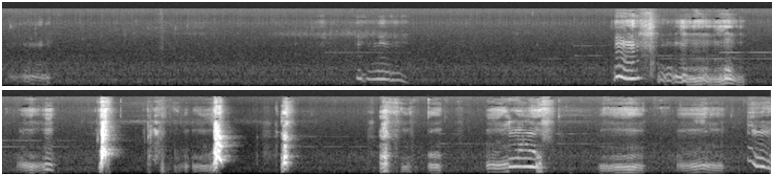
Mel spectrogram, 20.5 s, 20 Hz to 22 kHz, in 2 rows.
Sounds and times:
Inside, small room: 0.0 - 20.5
Whimper (dog): 0.1 - 0.7, 4.6 - 5.5, 8.2 - 11.0, 15.3 - 17.7, 18.3 - 20.5
Bark: 11.6 - 12.4, 13.1 - 13.4, 14.0 - 14.2
Bow-wow: 11.6 - 13.4.

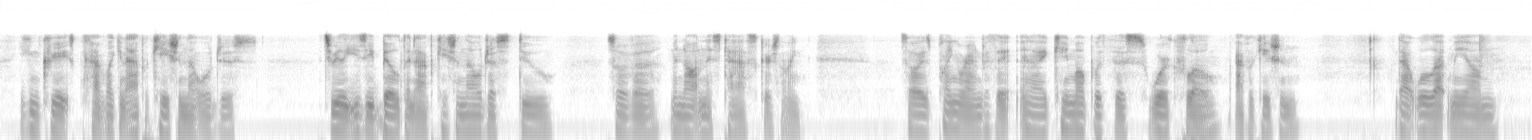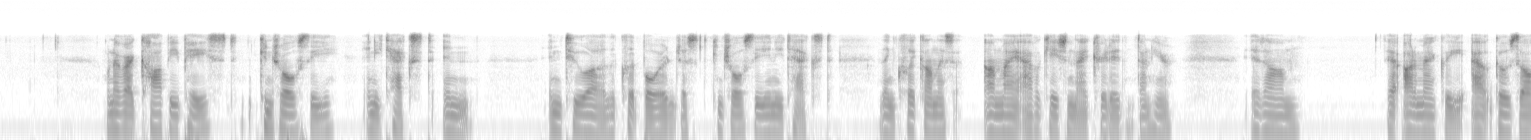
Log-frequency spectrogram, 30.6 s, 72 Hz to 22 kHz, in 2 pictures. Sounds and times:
Narration, monologue: 0.0 - 30.6
Male speech, man speaking: 0.2 - 2.6, 3.2 - 8.1, 9.0 - 13.0, 13.9 - 15.1, 16.4 - 20.1, 20.8 - 27.1, 27.8 - 28.4, 29.1 - 30.6.

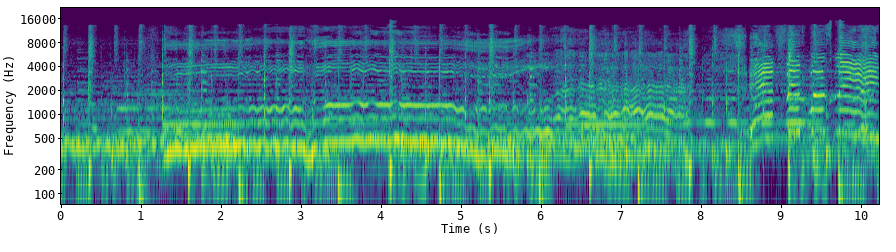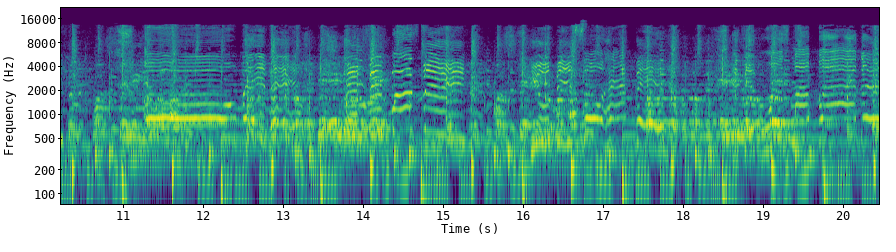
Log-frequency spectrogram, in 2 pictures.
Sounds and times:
Music: 0.0 - 20.4.

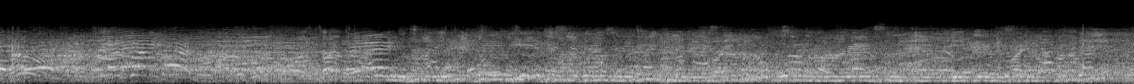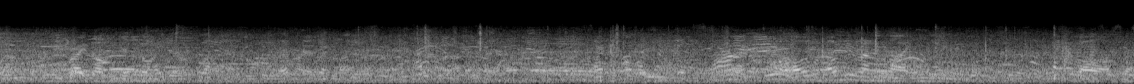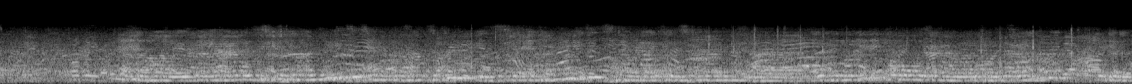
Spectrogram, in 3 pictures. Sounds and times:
Crowd: 0.0 - 34.0
Speech: 3.0 - 34.0
Run: 14.8 - 23.7.

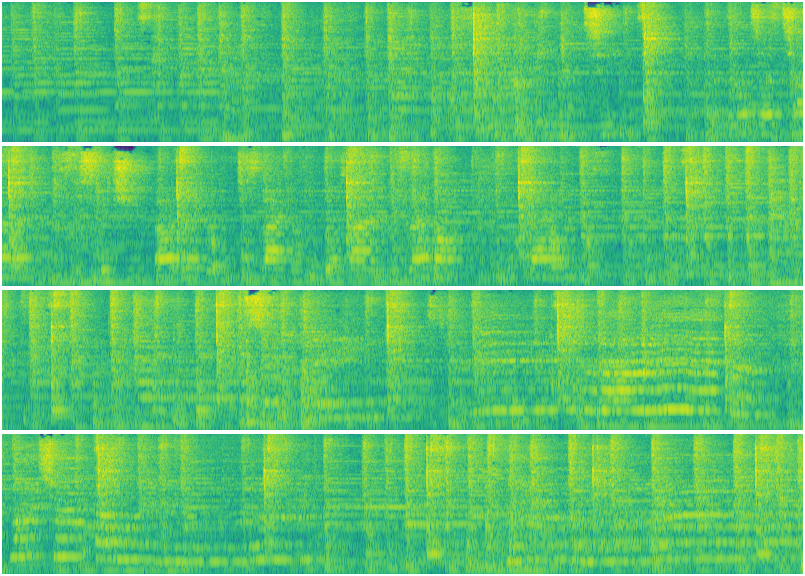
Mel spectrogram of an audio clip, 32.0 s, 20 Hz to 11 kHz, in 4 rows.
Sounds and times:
Music: 0.0 - 32.0.

